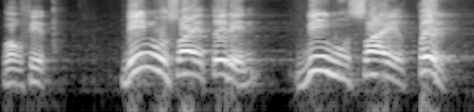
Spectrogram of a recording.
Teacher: Waqaf atas ra. Ra tu tak baris kasrah, tapi mendatang huruf sebelum dia ni kasrah. Disebabkan kasrah itulah dia dinipiskan.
